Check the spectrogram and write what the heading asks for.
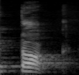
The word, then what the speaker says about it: talk: चलिए यहाँ देखिए TALK, टॉल्क नहीं पढ़ेंगे, टॉक, TA से होता है टॉ, के से क लिखेंगे, और इस तरह से कर देंगे, टॉक।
